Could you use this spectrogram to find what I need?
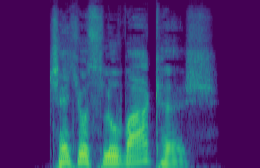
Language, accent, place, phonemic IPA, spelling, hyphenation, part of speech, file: German, Germany, Berlin, /t͡ʃɛçosloˈvaːkɪʃ/, tschechoslowakisch, tsche‧cho‧slo‧wa‧kisch, adjective, De-tschechoslowakisch.ogg
- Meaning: Czechoslovak, Czechoslovakian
